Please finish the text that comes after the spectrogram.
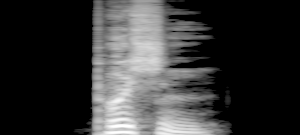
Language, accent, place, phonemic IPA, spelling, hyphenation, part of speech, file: German, Germany, Berlin, /ˈpʊʃn̩/, pushen, pu‧shen, verb, De-pushen.ogg
- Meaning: to push, promote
